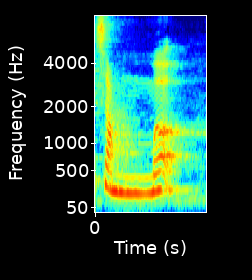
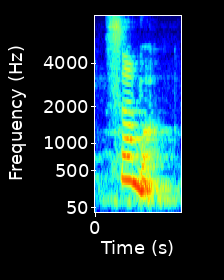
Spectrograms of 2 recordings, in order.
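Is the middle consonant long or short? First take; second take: long; short. First: The middle consonant is doubled and held long. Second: The middle consonant is single and short. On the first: The speaker calls it wrong. "You don't go with double letter sound" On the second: The speaker calls it right. "we just go uh, with a single letter sound"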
